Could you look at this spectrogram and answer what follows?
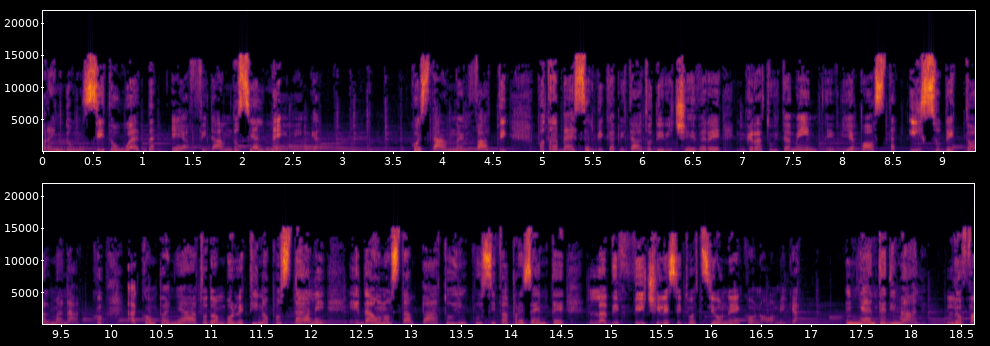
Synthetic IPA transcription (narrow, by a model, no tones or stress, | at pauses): pɾɛnd̪ounsiːt̪owɛbːea̰fːid̪a̰nd̪osialmɛjlḭŋɡ | kwest̪anːoiɱfat̪ːi | pot̪ɾɛbːeɛsːervikapit̪aːt̪od̪iɾit͡ʃeːveɾe | ɡɾat̪uit̪ament̪eviapɔst̪ailsud̪et̪ːoalmana̰kʰːoa̰kːompaɲːaːt̪od̪aumbolːet̪ːiːnopost̪aːleed̪ːaunost̪ampaːt̪oiŋkujsifapːɾezɛnt̪e | lad̪ifːiːt͡ʃilesit̪uat̪sːjoːneːkonɔ̰ːmika̰ | njɛnt̪ed̪imaːlelofa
